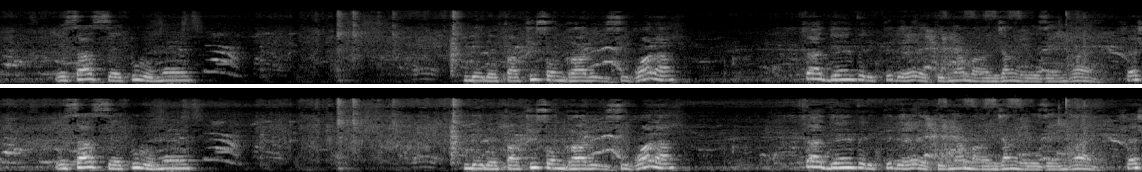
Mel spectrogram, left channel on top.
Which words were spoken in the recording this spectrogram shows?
Et ça, c'est tout le monde. Les factures sont graves ici. Voilà. Ça a bien fait d'écouter derrière les fainéants mangeants et les ingrats.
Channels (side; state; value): left; quieter; 6.9 dB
